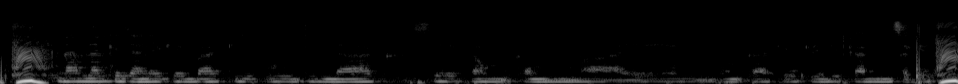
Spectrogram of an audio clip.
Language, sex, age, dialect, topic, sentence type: Bhojpuri, female, 18-24, Western, banking, question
